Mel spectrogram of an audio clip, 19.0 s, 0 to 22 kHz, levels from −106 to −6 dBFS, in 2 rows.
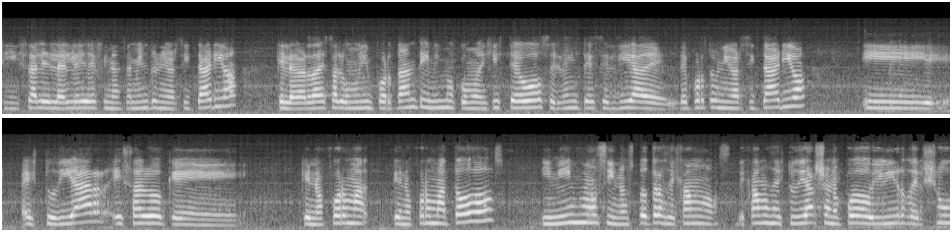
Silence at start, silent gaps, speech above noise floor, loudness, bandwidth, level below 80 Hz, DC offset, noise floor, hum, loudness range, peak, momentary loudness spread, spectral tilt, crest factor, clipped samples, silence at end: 0 s; none; 23 dB; -21 LUFS; 9.4 kHz; -52 dBFS; under 0.1%; -45 dBFS; none; 2 LU; -4 dBFS; 9 LU; -3.5 dB/octave; 18 dB; under 0.1%; 0 s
